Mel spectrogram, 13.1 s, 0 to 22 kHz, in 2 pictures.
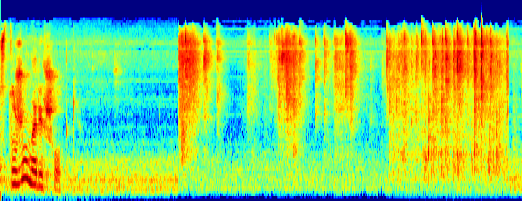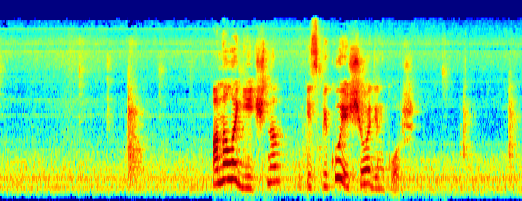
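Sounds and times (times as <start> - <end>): baking parchment crinkling: 2.2 - 6.4.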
